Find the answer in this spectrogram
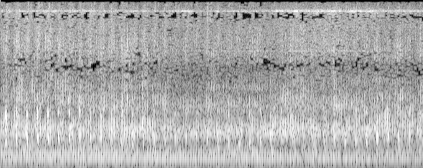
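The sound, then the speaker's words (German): A helicopter picking up climbers on the ice near Nanga Parbat makes a steady, loud rotor drone with low humming tones and a rapid chopping pulse, continuing unbroken throughout. “Dann geben sie ihre neue Position durch und werden von einem Hubschrauber in Empfang genommen.”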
